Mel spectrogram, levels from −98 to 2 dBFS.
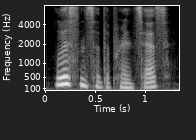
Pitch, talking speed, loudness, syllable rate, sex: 185 Hz, 180 wpm, -20 LUFS, 5.6 syllables/s, female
